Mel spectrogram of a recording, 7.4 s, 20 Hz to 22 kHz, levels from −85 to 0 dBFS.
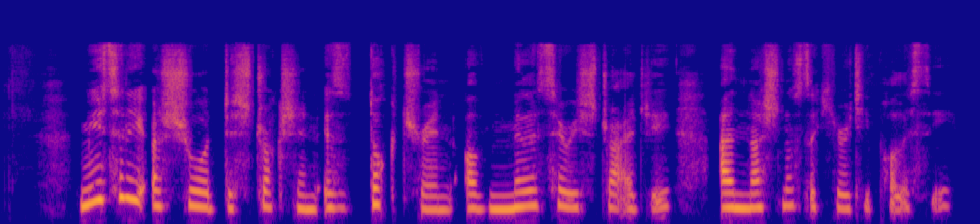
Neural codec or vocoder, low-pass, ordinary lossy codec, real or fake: none; 10.8 kHz; AAC, 48 kbps; real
